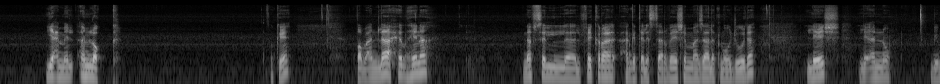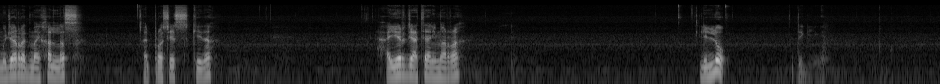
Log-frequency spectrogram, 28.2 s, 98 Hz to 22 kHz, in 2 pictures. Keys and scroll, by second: 6.7-7.8 typing.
